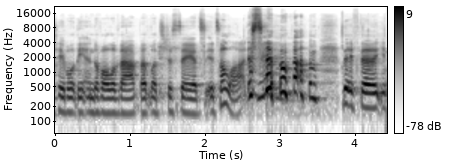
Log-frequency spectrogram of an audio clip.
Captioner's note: laughs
